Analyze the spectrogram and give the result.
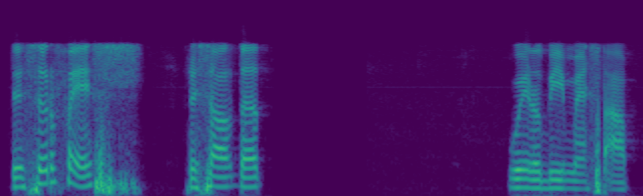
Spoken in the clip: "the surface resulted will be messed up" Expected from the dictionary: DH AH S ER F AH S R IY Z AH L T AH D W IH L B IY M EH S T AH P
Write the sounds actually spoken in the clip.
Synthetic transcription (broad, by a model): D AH S ER F AH S R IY S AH L T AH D W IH L B IY M EH S T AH P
